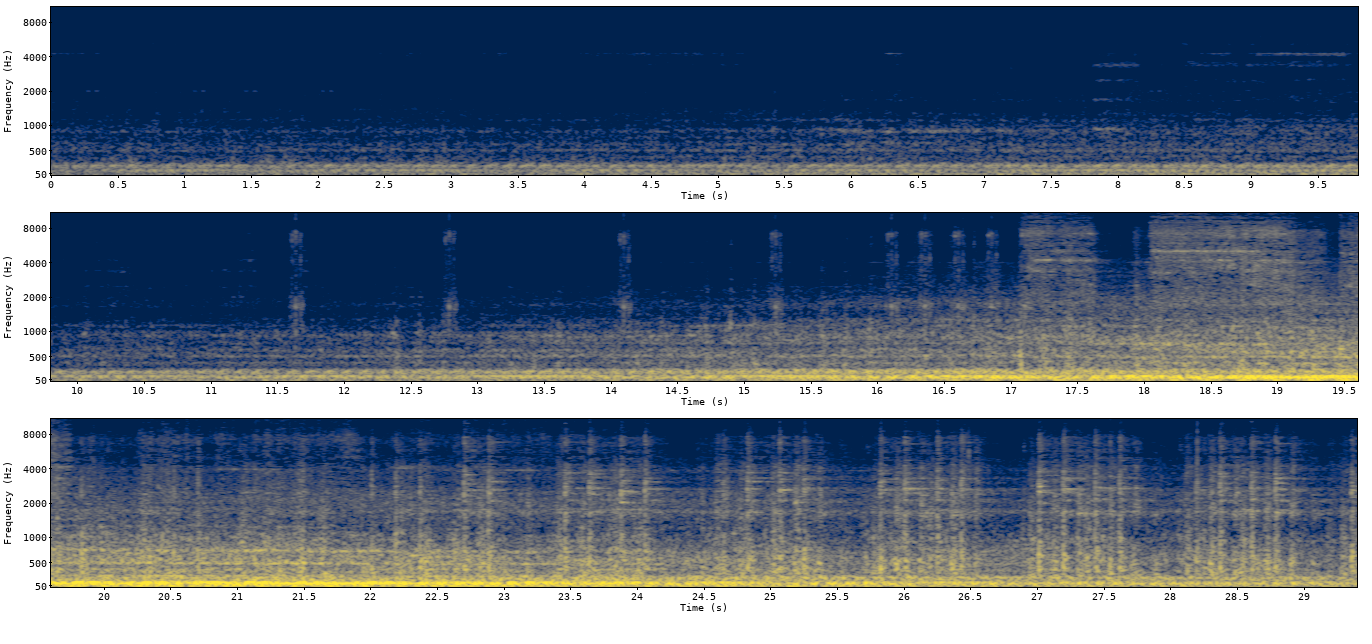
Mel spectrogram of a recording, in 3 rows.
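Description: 3TE10M diesel freight locomotive with its two-stroke opposed-piston diesel engines running as it hauls a freight train toward and past the listener. The engine drone grows steadily louder and peaks as the locomotive passes, about two-thirds through. Hopper wagons then roll by with rapid clickety-clack of wheels over rail joints.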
